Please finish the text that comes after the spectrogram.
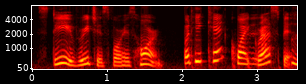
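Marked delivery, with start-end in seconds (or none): none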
